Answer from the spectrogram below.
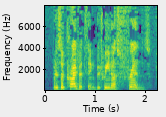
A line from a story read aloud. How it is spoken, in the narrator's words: Ferfetchkin said crossly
